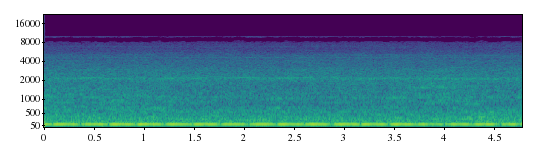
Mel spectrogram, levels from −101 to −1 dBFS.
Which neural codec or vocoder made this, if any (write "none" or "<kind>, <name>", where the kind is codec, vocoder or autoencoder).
none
